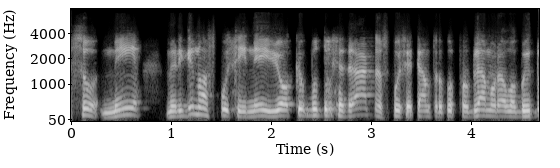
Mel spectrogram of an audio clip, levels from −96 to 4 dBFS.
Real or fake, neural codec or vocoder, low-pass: fake; codec, 16 kHz, 1 kbps, X-Codec, HuBERT features, trained on balanced general audio; 7.2 kHz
